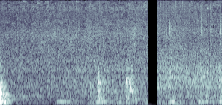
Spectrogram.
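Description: Potatoes for aloo fried rice frying in a pan, a steady close sizzle with a few soft stirring scrapes and a very brief dropout near the end.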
